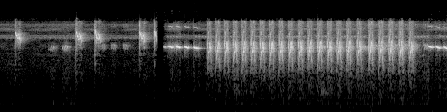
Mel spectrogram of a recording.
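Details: Singing plain-throated sunbird (kolibri ninja), clear voice: a few separate high sharp chirps and thin whistles, then a long, rapid series of loud, identical high chirps about four per second, closing with a thin whistle. No background sounds.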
